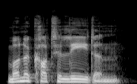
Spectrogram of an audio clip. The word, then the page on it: monocotyledon: British English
